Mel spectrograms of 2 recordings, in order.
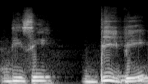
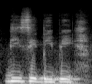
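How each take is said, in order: First: The letters are said with heavy, forceful emphasis. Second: The letters are said plainly, without extra force. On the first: It was said that way on purpose. "talagang may diin" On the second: It was a simple slip of the tongue. "dapat D Z B B"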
